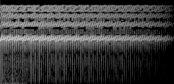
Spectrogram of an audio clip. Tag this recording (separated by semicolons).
8bit; arcade; beam; cartoon; game; gun; nintendo; retro; shoot; shot; spaceship; video-game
